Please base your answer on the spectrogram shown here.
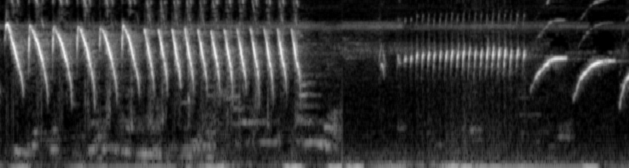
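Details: Domestic canary singing, used as a lure to set other canaries answering. A fast train of descending whistled notes lasts about two seconds. After a short gap comes a buzzy rattling roll and a few separate upslurred whistles. Low thuds sound underneath.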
